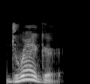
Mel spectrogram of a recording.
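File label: "dragger", British English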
